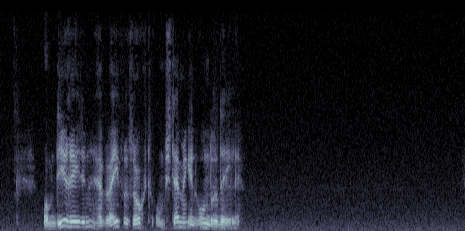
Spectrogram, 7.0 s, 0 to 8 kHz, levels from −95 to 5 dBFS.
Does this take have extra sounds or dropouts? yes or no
no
